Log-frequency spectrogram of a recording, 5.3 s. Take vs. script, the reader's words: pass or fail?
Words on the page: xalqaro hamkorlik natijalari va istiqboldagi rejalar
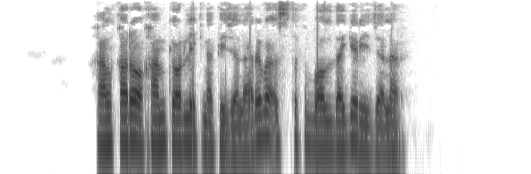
pass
